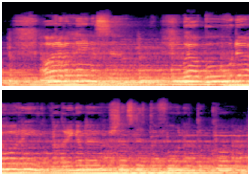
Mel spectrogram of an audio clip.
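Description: A woman singing live into a handheld microphone, her voice wavering on held notes, over electric guitar and a steady deep low accompaniment.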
